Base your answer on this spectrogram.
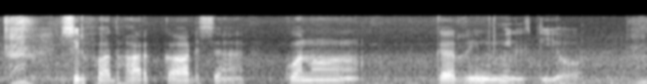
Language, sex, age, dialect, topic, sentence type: Maithili, male, 46-50, Angika, banking, question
